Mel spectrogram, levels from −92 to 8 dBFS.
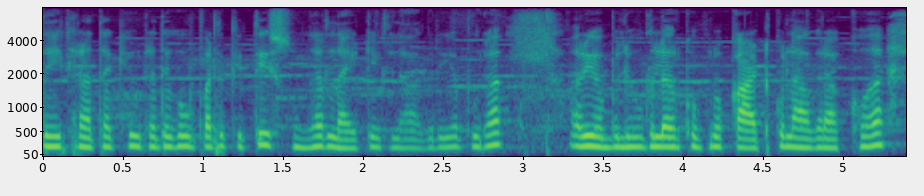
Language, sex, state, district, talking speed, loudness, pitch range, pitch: Marwari, female, Rajasthan, Churu, 210 wpm, -18 LUFS, 190-205 Hz, 200 Hz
